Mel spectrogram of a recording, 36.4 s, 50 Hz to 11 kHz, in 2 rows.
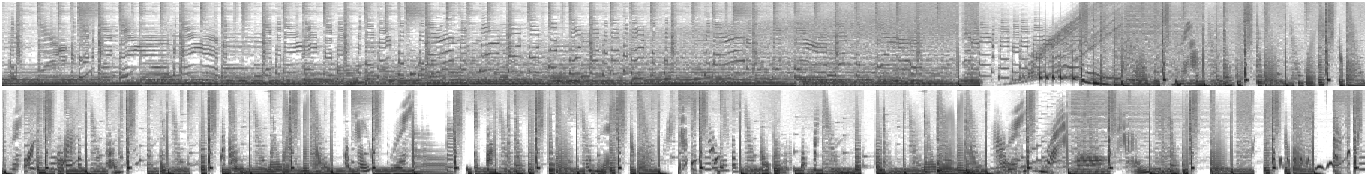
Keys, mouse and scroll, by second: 6.0 ctrl+=, 15.8 right click, 29.3 right click, 29.5 ctrl+-, 29.9 ctrl+-, 30.6 ctrl+t, 32.4 alt+click.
